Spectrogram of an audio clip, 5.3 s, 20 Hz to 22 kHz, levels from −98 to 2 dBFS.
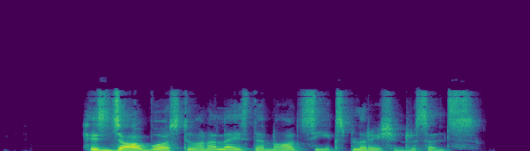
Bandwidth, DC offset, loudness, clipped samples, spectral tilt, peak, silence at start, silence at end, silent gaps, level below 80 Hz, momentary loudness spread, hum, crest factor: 9.4 kHz; under 0.1%; -20 LUFS; under 0.1%; -5.5 dB/octave; 0 dBFS; 0.85 s; 0.6 s; none; -64 dBFS; 17 LU; none; 20 dB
